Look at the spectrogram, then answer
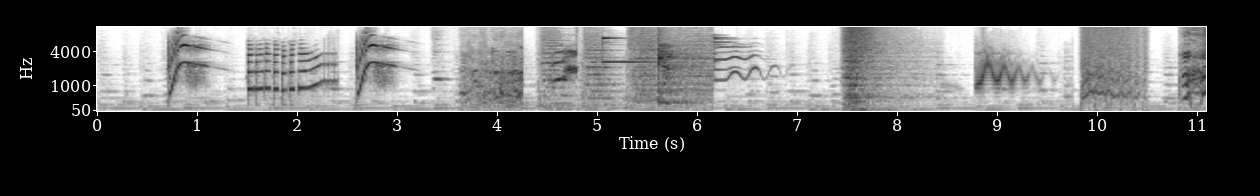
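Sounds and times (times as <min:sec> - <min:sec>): backing music: 0:02.5 - 0:09.8.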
